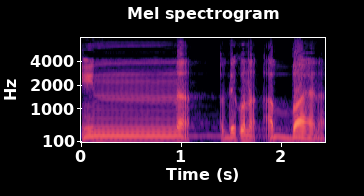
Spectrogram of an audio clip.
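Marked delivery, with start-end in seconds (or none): 0.0-1.0 nasal ghunna held one alif length. Showing how to read with ghunna: nasal ghunna held one alif. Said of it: "یہاں ہم غنہ کریں گے".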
